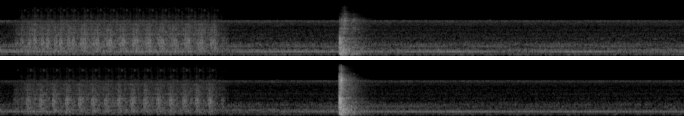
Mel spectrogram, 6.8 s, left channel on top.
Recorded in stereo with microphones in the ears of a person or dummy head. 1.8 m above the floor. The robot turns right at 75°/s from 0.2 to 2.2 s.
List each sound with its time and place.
3.4 s a pop: 80° right, 1.0 m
